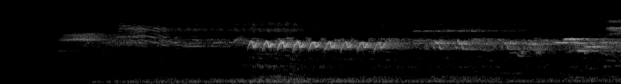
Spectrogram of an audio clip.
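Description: Birds singing, high chirps with a rapid trill about two and a half seconds in, over a faint low background rumble.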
